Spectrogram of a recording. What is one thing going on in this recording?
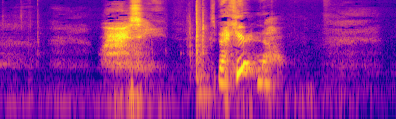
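A child shouts excitedly nearby.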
